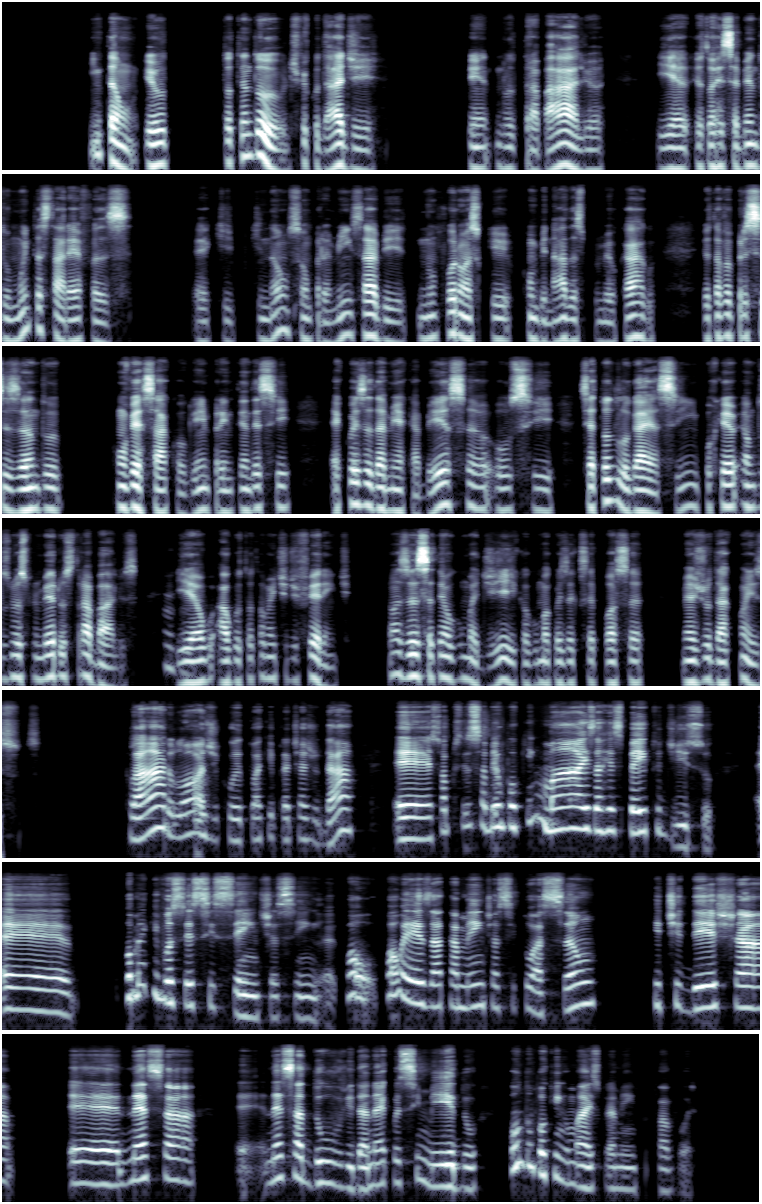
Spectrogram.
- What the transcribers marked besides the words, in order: none
- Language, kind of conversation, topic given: Portuguese, advice, Como posso dizer não sem sentir culpa ou medo de desapontar os outros?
